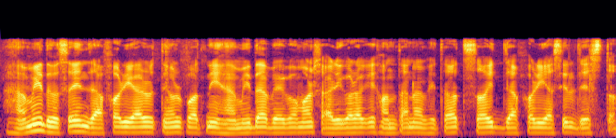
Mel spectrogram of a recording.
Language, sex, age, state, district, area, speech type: Assamese, male, 18-30, Assam, Biswanath, rural, read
